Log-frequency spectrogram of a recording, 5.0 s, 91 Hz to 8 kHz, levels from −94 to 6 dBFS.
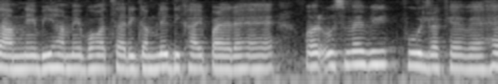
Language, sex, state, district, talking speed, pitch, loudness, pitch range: Hindi, female, Chandigarh, Chandigarh, 215 wpm, 210 Hz, -14 LUFS, 205-235 Hz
